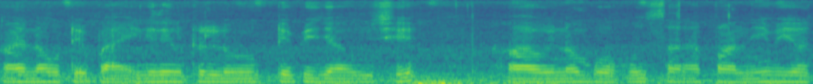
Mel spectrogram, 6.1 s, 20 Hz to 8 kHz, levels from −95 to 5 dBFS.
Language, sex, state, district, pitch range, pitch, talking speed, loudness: Odia, male, Odisha, Sambalpur, 115-120 Hz, 115 Hz, 145 wpm, -16 LUFS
